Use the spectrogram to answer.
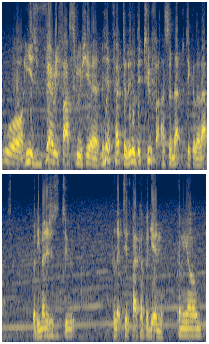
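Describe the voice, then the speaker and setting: Male sim racer, live play-by-play from the cockpit, excited, music bed underneath. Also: low-quality recording. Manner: excited, rapid play-by-play that rises in pitch at battles. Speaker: sim racing driver commentating own race. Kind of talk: live race commentary while driving.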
